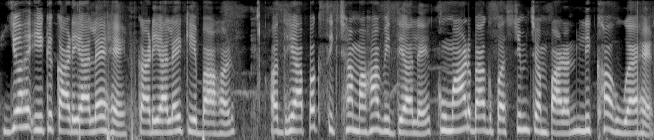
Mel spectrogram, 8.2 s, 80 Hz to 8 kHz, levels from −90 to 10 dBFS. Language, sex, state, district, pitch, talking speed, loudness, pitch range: Hindi, female, Bihar, West Champaran, 275 Hz, 125 wpm, -11 LUFS, 245-300 Hz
